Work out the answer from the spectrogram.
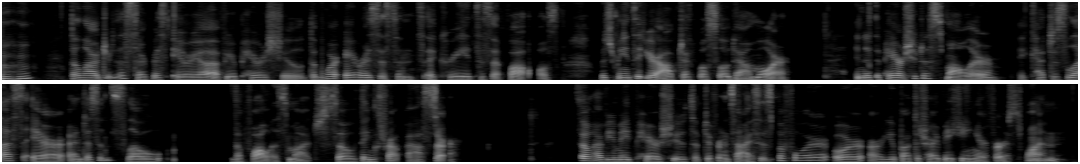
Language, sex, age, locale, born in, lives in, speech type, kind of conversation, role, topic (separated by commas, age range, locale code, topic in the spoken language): English, female, 40-44, en-US, United States, United States, read, expert-assistant, expert, How do parachutes slow down falling objects, and how can you make one?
